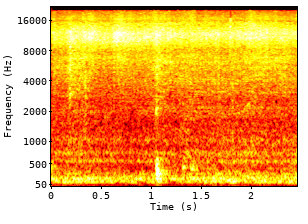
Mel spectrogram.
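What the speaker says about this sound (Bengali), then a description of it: "এবার আমি এই যে জলটা দেব।" Water poured into a hot pan of eggplant, potato and egg curry gives a steady steaming hiss, with a short sizzling burst about a second in. No one speaks.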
